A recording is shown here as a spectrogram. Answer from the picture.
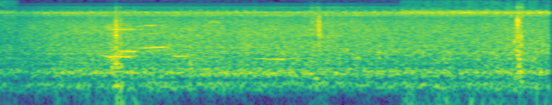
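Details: Italian honey bees buzzing steadily during an autumn hive inspection as a beekeeper reassembles a hive packed full of bees; a dense, even, low hum with a few faint clicks and taps from handling the boxes.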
